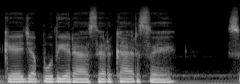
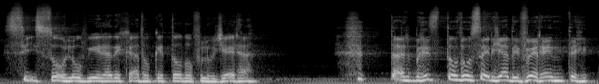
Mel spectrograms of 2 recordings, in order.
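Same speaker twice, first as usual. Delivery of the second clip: tearful regret rising into higher sobs; sobbing; 4 semitones higher than usual. Acted. Brother blaming himself, sobbing uncontrollably. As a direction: let the crying overtake the words. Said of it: "Empecé a sollozar. No pude contenerme".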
